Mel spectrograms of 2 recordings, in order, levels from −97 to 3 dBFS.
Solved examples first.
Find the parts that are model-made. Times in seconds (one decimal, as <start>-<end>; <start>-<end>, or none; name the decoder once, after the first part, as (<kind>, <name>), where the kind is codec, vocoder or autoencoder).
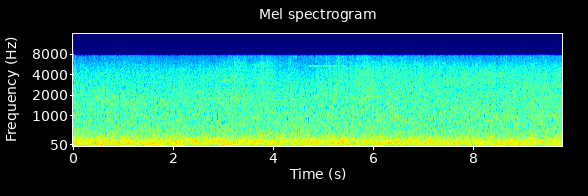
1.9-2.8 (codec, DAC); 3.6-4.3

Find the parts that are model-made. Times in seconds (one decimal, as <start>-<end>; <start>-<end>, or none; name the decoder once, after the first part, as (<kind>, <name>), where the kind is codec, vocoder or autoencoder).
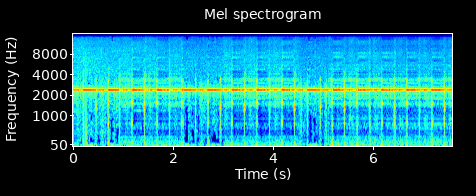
0.9-2.2 (autoencoder, DAC-VAE); 3.0-4.5; 5.1-7.6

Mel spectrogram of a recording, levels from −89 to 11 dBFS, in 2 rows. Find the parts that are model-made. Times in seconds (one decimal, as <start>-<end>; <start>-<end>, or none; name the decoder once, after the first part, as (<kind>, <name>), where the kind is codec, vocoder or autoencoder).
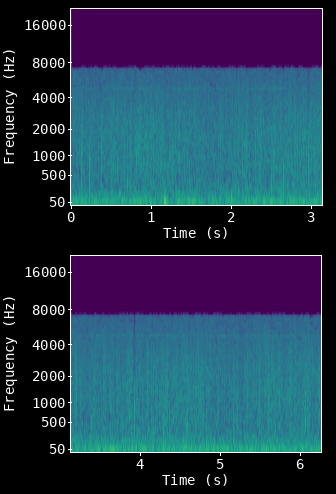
none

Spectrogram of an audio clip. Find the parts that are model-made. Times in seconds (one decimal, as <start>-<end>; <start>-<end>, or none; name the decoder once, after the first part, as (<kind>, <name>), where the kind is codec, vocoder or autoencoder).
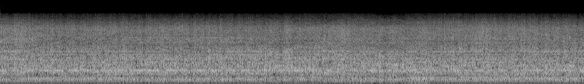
2.6-4.6 (codec, SNAC)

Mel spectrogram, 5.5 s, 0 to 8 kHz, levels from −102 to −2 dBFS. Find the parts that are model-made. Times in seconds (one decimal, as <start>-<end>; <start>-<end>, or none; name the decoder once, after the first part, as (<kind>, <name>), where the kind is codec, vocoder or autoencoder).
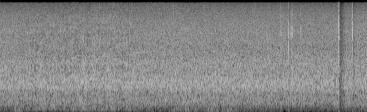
0.4-2.0 (vocoder, HiFi-GAN)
